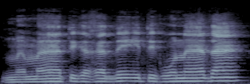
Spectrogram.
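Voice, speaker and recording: A man's voice: mid-range voice, fairly even intonation, normal speed, bright, forceful tone. A man playing a teasing tricycle driver and drinking buddy in an Ilocano radio comedy, with an Ilocano Filipino accent.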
